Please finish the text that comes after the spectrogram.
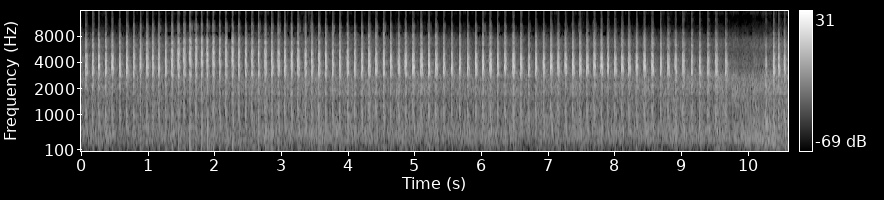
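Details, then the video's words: Tenkek buto kingfisher, recorded at length for training magpie-robins and green leafbirds. A rapid, grating train of repeated notes runs continuously, breaks off briefly near the end, then resumes. "Burung Tenkek Buto"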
